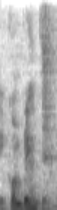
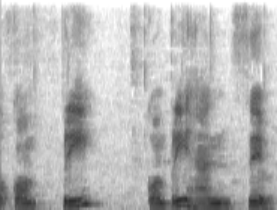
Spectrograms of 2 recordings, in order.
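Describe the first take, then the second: First: Said in the usual way. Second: "comprehensive" broken into slow syllables with pauses; slow syllable demo. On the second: Shown as a demonstration. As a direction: sound out "comprehensive" piece by piece. शब्द धीरे तोड़कर पढ़ाना. ("Comprehensive" रुक-रुककर, धीरे)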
